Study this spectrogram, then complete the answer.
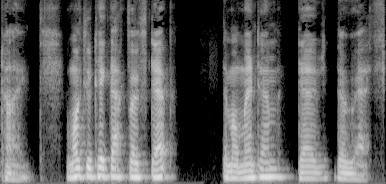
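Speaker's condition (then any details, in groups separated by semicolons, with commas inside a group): Profound hearing loss, deaf accent; over 13 years of speech therapy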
